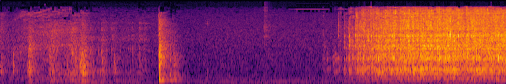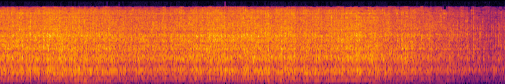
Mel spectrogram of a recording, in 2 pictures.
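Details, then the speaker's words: Damaged primary drive chain with missing rollers on an electric dirt bike, run on a stand: harsh, fast rhythmic clatter and whir surging with each throttle run-up, vibration transmitting to the secondary chain; owner suspects damage from a crash with another bike. "so there's like a kind of like a vibration and a certain part of where the chain is or the sprocket all right and you and it kind of transmits all the way to the to the um chain the secondary drive chain"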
